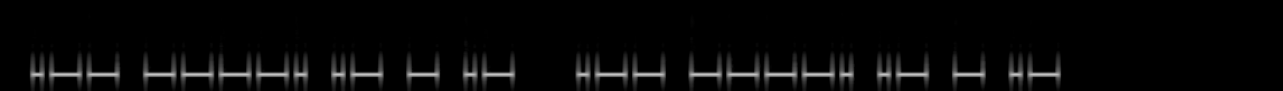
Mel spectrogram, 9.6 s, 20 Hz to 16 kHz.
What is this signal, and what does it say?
Morse code, heard as a keyed tone, about 17 wpm, 700 Hz. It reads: W9ATA W9ATA
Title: USA Call Signs Repeated 3x 17wpm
